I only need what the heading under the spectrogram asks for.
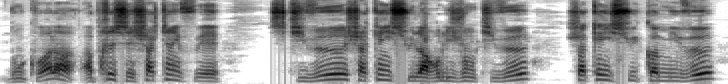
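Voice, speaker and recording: A slightly high, slightly mellow male voice speaks briskly in studio-quality sound with no echo. He's an adult vlogger from France with a French accent and a young child, rambling informally in blunt, crude slang, frequently digressing and repeating himself.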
